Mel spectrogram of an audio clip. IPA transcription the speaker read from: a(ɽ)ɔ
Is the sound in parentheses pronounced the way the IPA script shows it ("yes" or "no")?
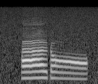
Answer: yes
